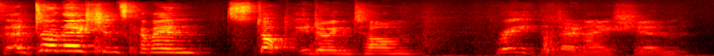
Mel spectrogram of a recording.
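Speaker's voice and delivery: loud, high excited call-out; excited shout. Real, not acted. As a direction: announce it like breaking news. Donation alert interrupts talk.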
